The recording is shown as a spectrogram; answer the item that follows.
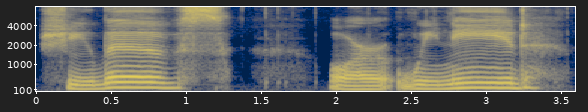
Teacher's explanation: The only time that I hear an error on this e in these types of words is if you're saying something, for example, like she lives or we need. Because these short words with just letter e are usually not stressed and they're shorter in duration. Sometimes what I'll hear is you using more of the I vowel that's in it and did instead of the E vowel.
